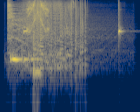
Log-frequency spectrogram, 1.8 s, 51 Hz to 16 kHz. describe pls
Small Robot P45 GreetHappily
robot small star wars r2d2 happy high battery exhausted sci-fi synth laser space alien fiction science
laser, battery, exhausted, alien, science, fiction, wars, robot, small, star, happy, space, synth, r2d2, high, sci-fi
